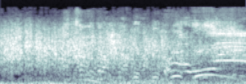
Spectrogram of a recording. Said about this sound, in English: Let's drop some bombs.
